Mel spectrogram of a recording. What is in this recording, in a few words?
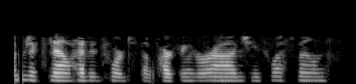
Gilbert Police Dispatch; TOPAZ Regional Wireless Cooperative (TRWC) - Mesa Simulcast; 1 Dispatch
